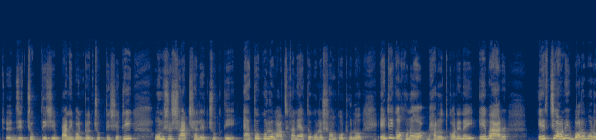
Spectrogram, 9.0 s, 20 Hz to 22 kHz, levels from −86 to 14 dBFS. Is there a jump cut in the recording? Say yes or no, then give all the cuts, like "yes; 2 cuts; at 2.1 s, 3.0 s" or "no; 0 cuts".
no; 0 cuts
